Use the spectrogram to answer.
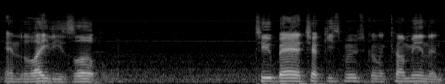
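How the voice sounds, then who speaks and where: A man with a medium-pitched, fairly bright voice hosts a casual wrestling talk show, giving opinionated, chatty commentary on old match footage and laughing at stories. He speaks at a normal speed in a steady tone, with a little hiss or hum on the audio.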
